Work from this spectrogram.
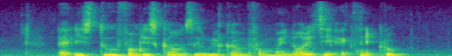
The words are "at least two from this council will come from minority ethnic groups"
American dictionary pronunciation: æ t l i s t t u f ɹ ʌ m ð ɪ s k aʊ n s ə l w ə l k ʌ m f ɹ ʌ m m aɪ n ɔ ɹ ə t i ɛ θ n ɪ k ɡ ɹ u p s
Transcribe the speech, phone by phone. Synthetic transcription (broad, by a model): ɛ t l i s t t u f ɹ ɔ m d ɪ s k aʊ n s ə l w ə l k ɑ m f ɹ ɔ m m aɪ n ɔ ɹ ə t i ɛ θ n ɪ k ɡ ɹ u p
